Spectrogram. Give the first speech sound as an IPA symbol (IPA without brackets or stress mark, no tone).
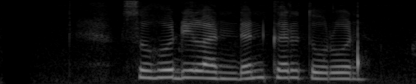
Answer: s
